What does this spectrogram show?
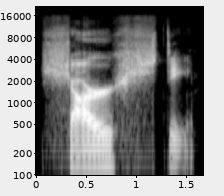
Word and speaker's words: Kjersti: It's spelled Kjersti. And people are saying that it's pronounced Sharshti.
